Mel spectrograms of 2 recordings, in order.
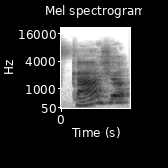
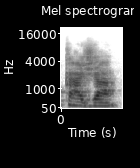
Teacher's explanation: Observe agora a tonicidade foi para a última sílaba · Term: oxítona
